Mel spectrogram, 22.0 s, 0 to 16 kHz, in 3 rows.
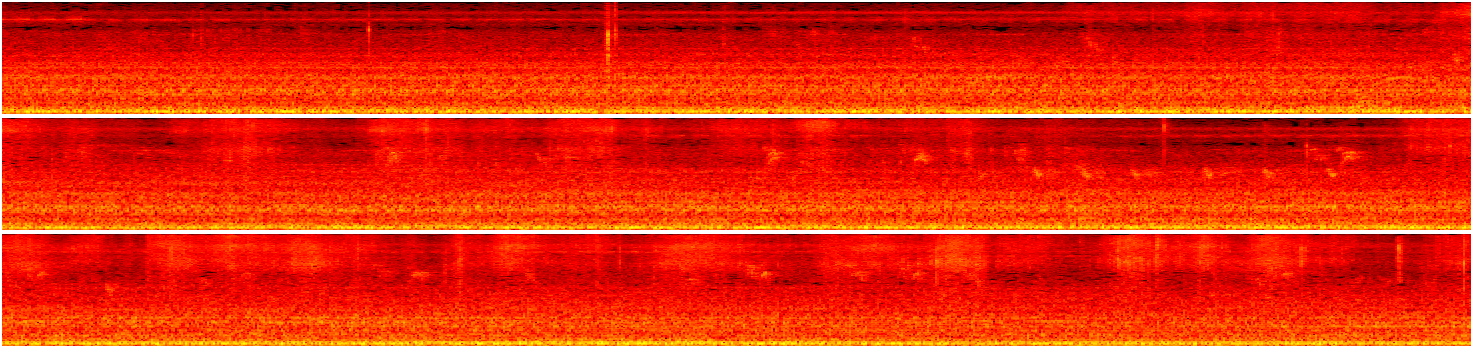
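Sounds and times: steady low hum: 0.0 - 22.0
footsteps through tall grass: 5.3 - 22.0.

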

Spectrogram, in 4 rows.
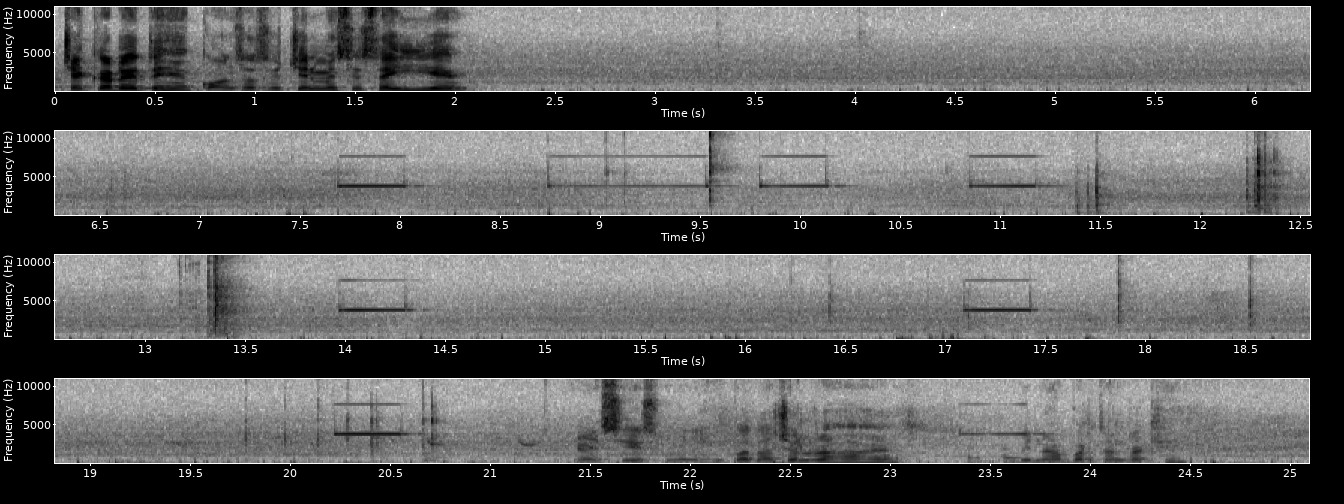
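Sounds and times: steady background hum: 0.0 - 25.0
short high-pitched beeps: 7.6 - 8.2, 8.8 - 11.3, 14.0 - 14.4, 17.1 - 17.5, 20.2 - 20.7, 23.4 - 23.8.

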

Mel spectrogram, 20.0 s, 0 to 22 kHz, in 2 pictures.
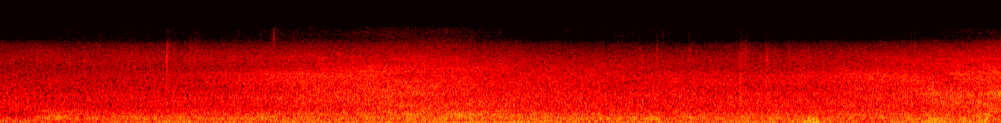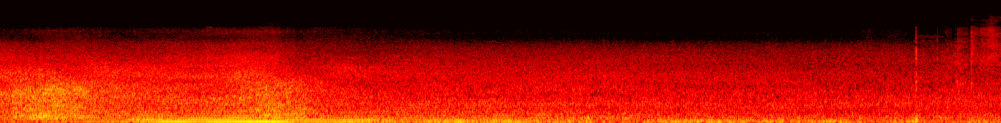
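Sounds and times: vehicle passing by: 8.6 - 17.6.

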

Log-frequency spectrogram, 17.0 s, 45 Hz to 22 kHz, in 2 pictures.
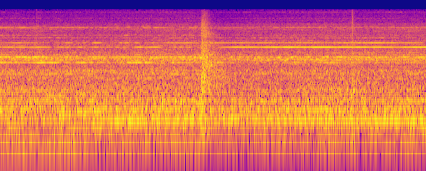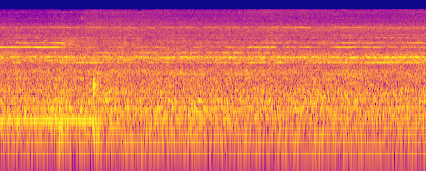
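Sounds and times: shear machine whining: 0.0 - 17.0
sharp clack: 4.0 - 4.6.

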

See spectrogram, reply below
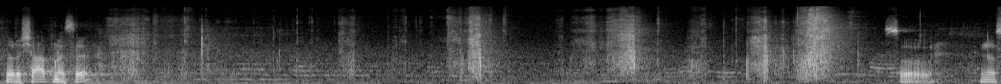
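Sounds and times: knife slicing through paper: 5.6 - 8.6.

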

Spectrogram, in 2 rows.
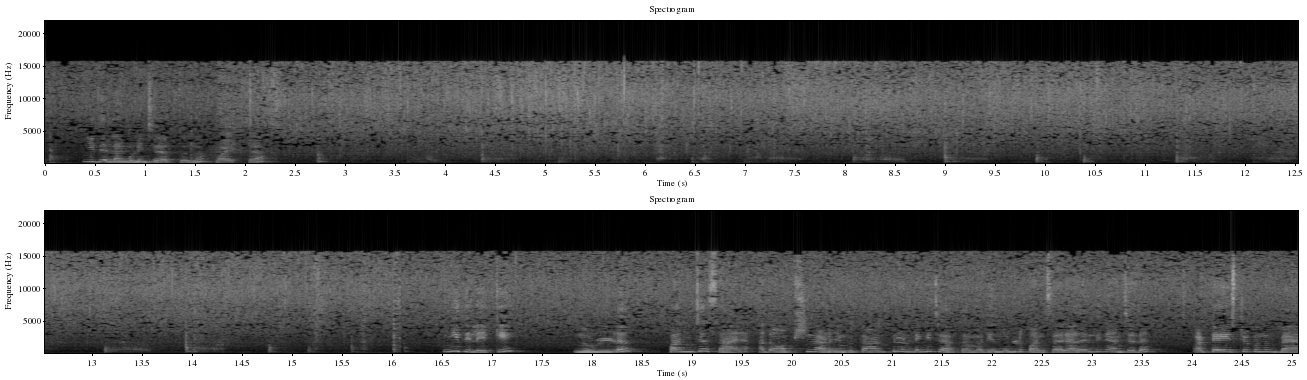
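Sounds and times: vegetables sizzling in oil: 0.0 - 25.0
spatula scraping and tapping pan: 1.4 - 16.3.

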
